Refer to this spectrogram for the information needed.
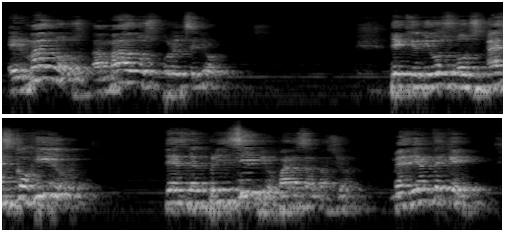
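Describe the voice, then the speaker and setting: A man's voice: high-pitched, very animated, takes it slowly, pauses often, a little mellow, faint music behind. A man preaching a fervent sermon, calling on the congregation to repeat his words. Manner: fervent, call-and-response with congregation. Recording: echoey distant church room recording.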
